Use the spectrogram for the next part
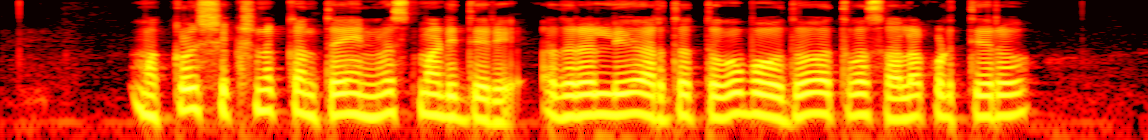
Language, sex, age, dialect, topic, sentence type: Kannada, male, 25-30, Dharwad Kannada, banking, question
